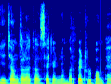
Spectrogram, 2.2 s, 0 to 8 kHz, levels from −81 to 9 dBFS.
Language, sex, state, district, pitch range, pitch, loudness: Hindi, male, Jharkhand, Jamtara, 105-115 Hz, 105 Hz, -31 LUFS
